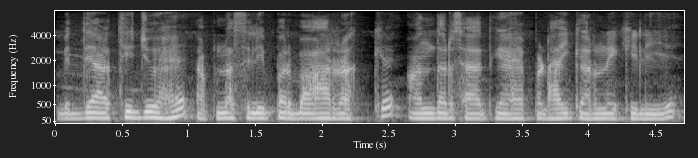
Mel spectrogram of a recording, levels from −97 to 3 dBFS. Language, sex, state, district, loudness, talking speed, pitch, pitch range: Hindi, male, Bihar, West Champaran, -18 LUFS, 205 wpm, 135 Hz, 130-140 Hz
